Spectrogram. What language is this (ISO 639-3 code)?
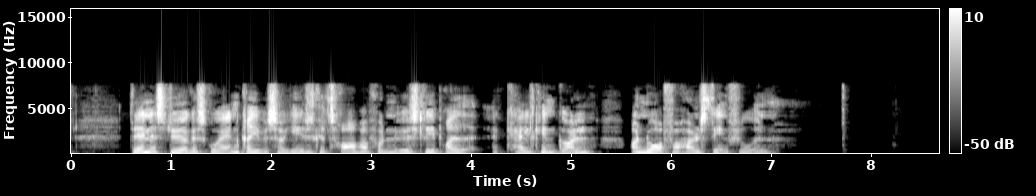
dan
